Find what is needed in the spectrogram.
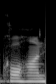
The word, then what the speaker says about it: Cole Haan: No, Cole Haan, you're right.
